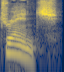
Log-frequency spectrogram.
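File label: "drench" US English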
